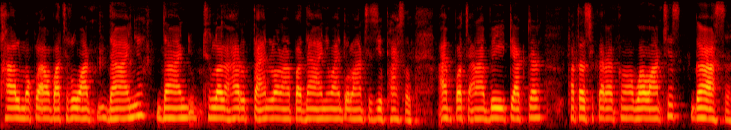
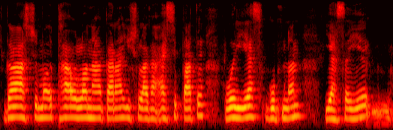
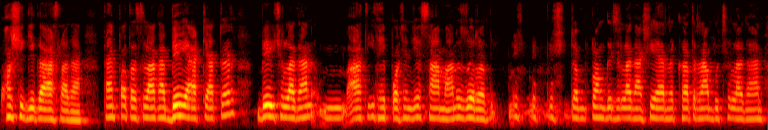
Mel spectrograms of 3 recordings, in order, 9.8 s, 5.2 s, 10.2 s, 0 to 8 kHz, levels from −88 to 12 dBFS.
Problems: background sounds at intervals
